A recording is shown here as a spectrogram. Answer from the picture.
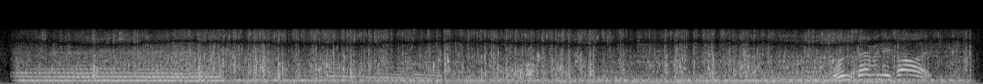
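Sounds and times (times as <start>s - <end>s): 
noise: 0.0s - 9.8s.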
